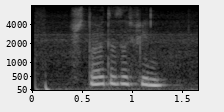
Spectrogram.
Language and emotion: Russian, neutral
